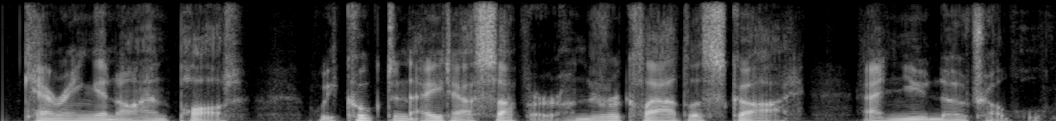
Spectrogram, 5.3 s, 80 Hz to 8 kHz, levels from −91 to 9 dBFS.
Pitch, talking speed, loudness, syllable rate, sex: 110 Hz, 205 wpm, -20 LUFS, 6.0 syllables/s, male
